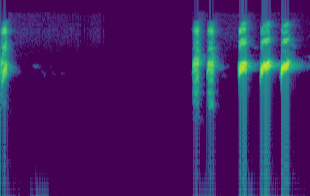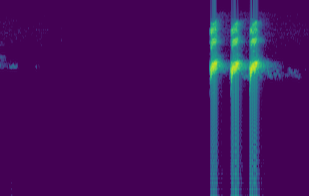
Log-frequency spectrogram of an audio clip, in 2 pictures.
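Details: Red-vented form of the Sooty-headed Bulbul, a caged bird whose voice is called clearer and louder than the yellow-vented form. Crisp, high chirping notes come in quick clusters of two to four, separated by pauses, with no other sounds.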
